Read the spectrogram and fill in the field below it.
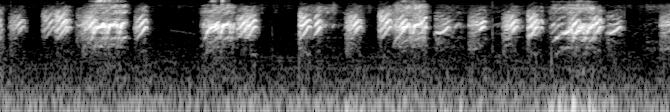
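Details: Mixed swiftlet calls, heard as short bursts of bright, high twittering chirps separated by brief silences, each burst lasting under half a second.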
